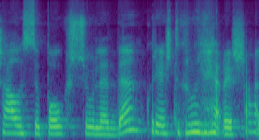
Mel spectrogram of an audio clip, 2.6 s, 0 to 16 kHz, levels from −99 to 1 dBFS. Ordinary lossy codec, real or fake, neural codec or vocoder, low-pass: Opus, 24 kbps; fake; vocoder, 48 kHz, 128 mel bands, Vocos; 14.4 kHz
